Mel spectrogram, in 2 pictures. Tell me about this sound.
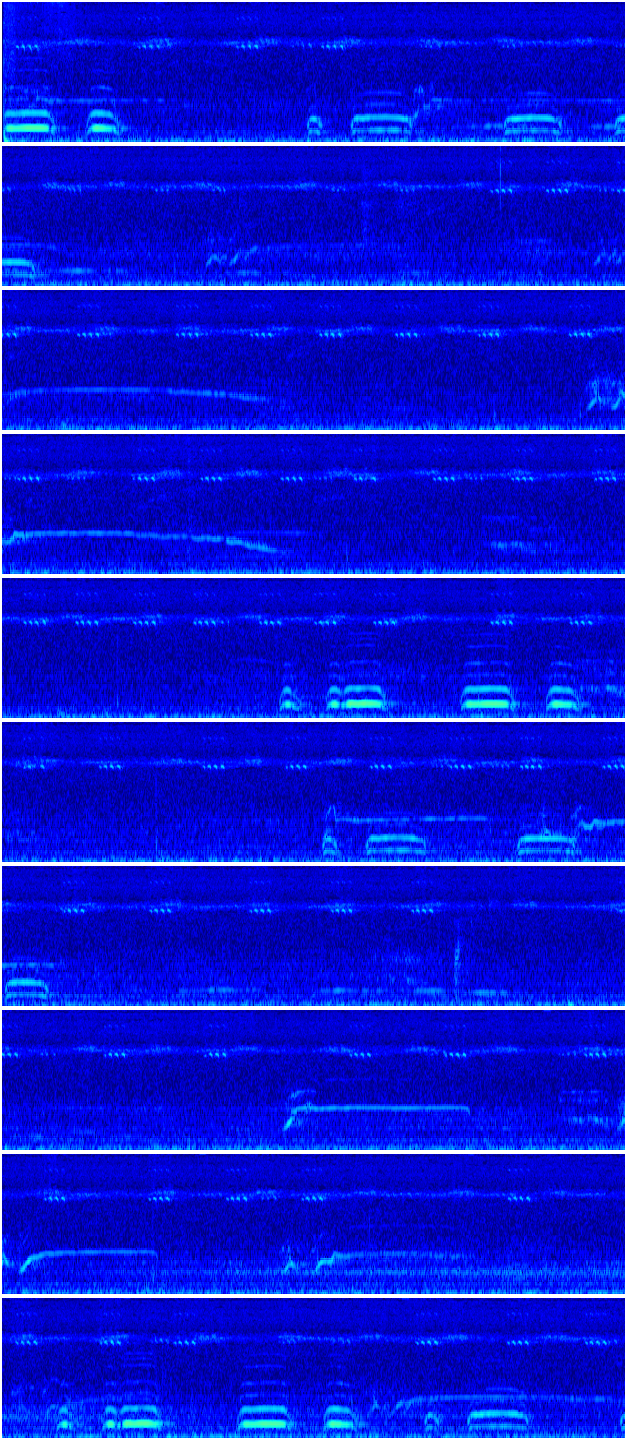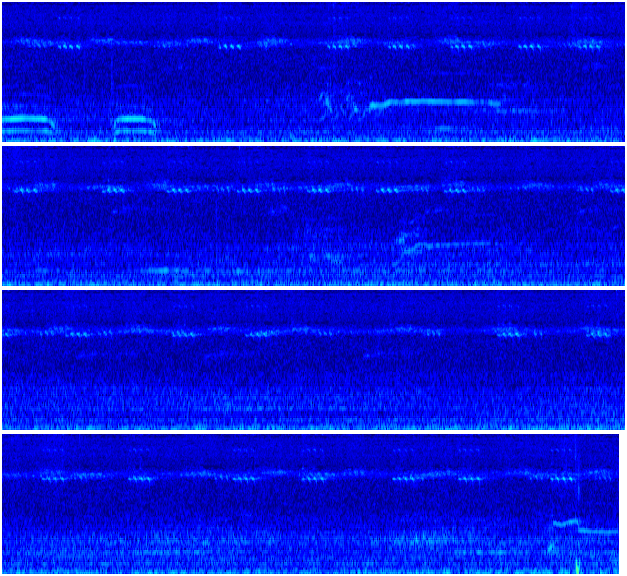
evening sounds with coyote howl and yep mixed with owls and their calls ... beautiful summer evening night sounds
